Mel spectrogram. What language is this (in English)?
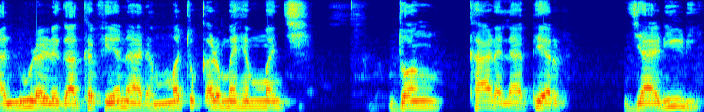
Hausa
